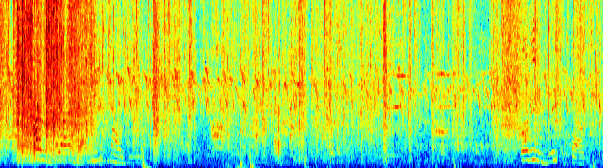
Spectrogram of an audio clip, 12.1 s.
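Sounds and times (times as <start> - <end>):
birds chirping: 0.0 - 12.0
small clicks and rustles: 0.0 - 12.0.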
